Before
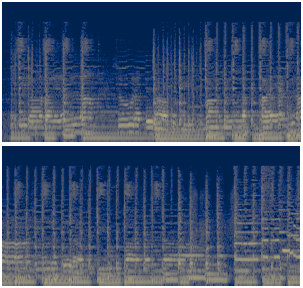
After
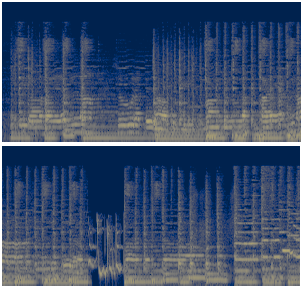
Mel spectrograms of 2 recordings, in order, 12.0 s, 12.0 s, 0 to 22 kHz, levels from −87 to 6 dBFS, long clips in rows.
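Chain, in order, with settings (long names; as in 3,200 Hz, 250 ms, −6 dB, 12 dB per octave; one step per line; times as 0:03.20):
0:07.69–0:08.42: three sine waves on the formant tracks
reverb whose tail is shaped and stops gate 90 ms flat, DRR 11.5 dB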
